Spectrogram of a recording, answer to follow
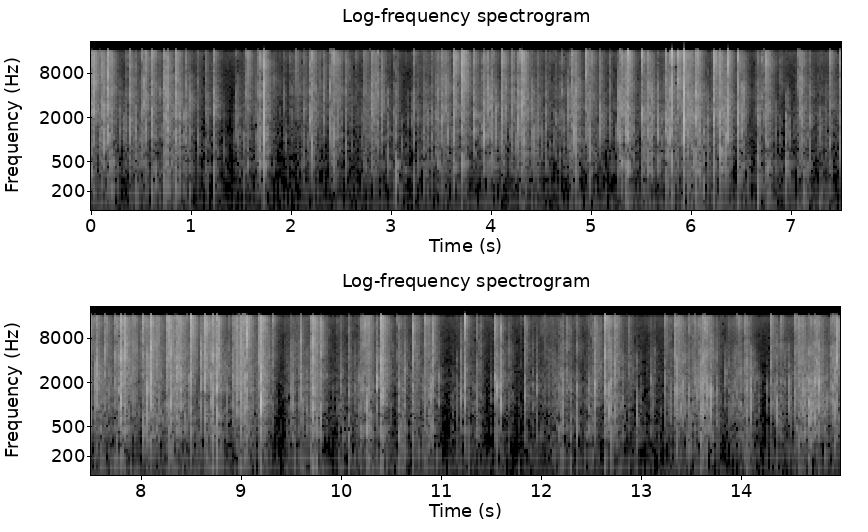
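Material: Plastic film.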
